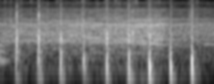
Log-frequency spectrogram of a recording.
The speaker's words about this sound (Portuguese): Eu Exato, queria dar uma exatamente. salva de palmas é. pro meu editor.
